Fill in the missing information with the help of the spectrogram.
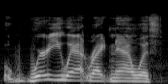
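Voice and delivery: ordinary talk, nothing marked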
